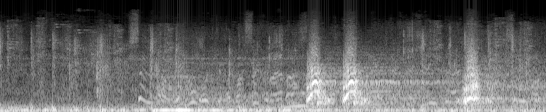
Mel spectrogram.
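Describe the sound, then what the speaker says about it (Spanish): Dogs barking in the video game Metro Exodus, a few sharp barks and yips spaced across the stretch, mid-distance, over a low rumbling game ambience with a faint voice. "¿Saldrán estos perritos de acá? Mejor los mato, ¿ah?"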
